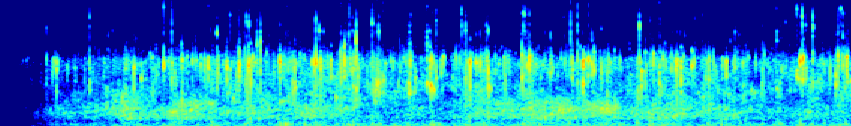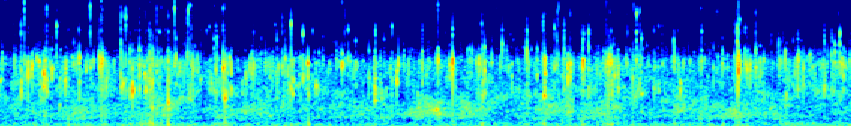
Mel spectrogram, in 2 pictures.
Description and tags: river hydrophone
A short recording of riverflow using a homemade hydrophone, made by a friend.
river, water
